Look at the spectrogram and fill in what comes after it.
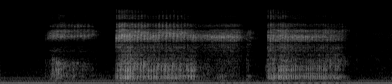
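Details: Simulated dog snoring voiced for a puppet show: three rough, hissing breath noises with a faint rattle, an acted imitation of a dog snoring.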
